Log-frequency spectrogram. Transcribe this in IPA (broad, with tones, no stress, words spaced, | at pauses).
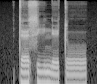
tɛ˦ sʰi˦ne˨ to˨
